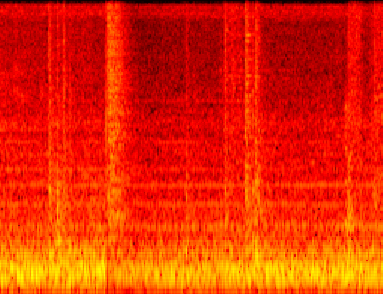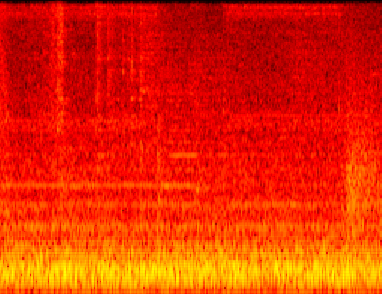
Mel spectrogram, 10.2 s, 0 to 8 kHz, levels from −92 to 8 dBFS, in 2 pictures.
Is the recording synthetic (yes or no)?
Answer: no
